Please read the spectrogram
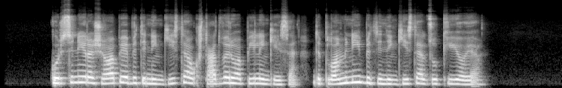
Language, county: Lithuanian, Marijampolė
